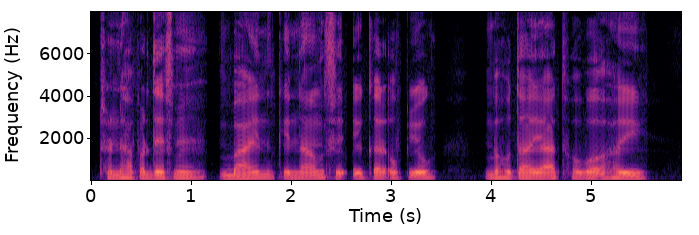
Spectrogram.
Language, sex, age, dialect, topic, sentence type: Magahi, male, 18-24, Central/Standard, banking, statement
